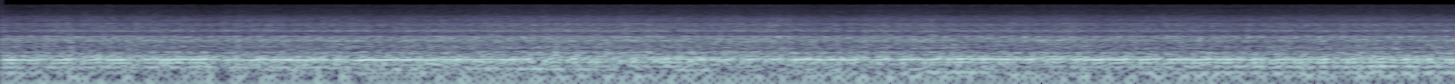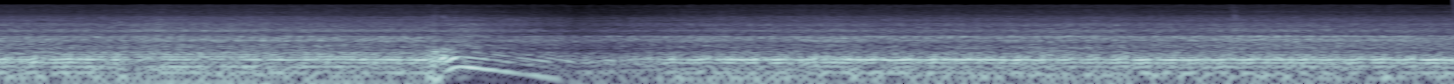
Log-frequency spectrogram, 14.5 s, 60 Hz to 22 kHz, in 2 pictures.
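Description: Honda CBR1000RR inline-four engine idling steadily. About nine and a half seconds in it gives a short rev that falls away quickly, dips briefly, then settles back to idle.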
